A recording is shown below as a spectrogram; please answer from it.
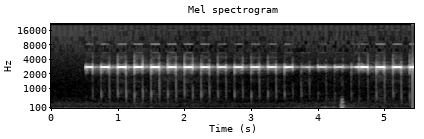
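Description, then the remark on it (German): A Motorola Pageboy 2 pager, set as an alarm clock, beeps in a fast, steady train of short high-pitched pulses, loud, continuing for several seconds with a brief soft thump near the end and no talking. “Voilà, das tote Wertgereich vom Motorola Pageboy 2. Und Motorola Pageboy 2 hat einfach gepiepst.”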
